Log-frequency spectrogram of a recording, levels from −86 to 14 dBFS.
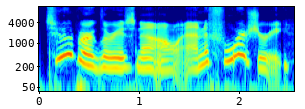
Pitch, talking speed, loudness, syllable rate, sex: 225 Hz, 140 wpm, -18 LUFS, 4.4 syllables/s, female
